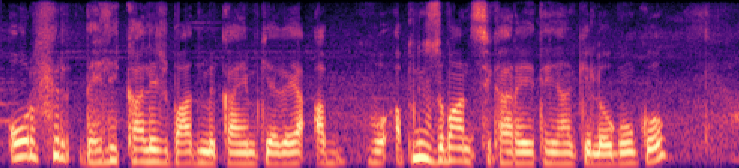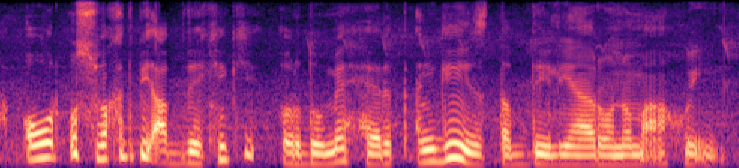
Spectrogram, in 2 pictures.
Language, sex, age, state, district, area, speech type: Urdu, male, 18-30, Jammu and Kashmir, Srinagar, rural, spontaneous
